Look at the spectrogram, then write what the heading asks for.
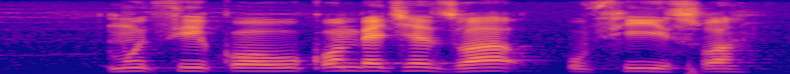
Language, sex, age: Venda, male, 30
